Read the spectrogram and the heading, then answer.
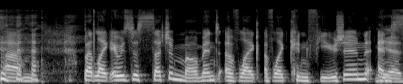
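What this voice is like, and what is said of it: Usual voice. Nothing is said of it.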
